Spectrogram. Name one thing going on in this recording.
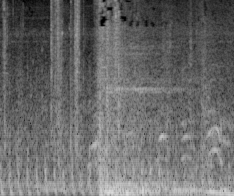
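A magazine clicks into a rifle.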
